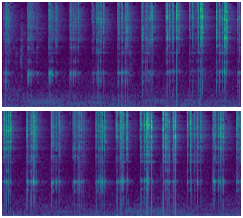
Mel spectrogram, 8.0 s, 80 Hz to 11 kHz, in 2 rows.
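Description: A hollow, handheld red aluminium sports water bottle with a screw cap is tapped with long nails all along its body. About 23 sharp, bright, clicky taps come in a quick, uneven rhythm, each dying away almost at once. A faint metallic tone sits under the clicks.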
